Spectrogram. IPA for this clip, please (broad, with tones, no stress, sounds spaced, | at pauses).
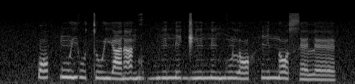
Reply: k͡p ɔ˦ k͡p ũ˦ j u˦˨ t u˧ j a˨ ɾ ã˨˦ ɡ u˧ ɡ͡b ĩ˧ n i˧ d͡ʒ ĩ˧ n ĩ˦ ɡ ũ˦ l ɔ˧ h i˦ n ɔ˦˨ s ɛ˨ l ɛ˨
